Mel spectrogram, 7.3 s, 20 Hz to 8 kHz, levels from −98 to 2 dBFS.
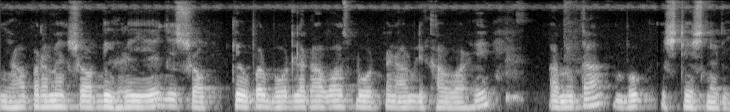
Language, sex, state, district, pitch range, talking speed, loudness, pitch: Hindi, male, Bihar, Bhagalpur, 110-120 Hz, 230 wpm, -17 LUFS, 115 Hz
